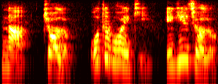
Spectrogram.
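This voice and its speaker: A woman voicing a gentle, teasing middle-aged village husband in an audiobook, speaking with patient coaxing. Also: fairly high pitch, animated, slow, breathy edge, muffled recording, full character voice.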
